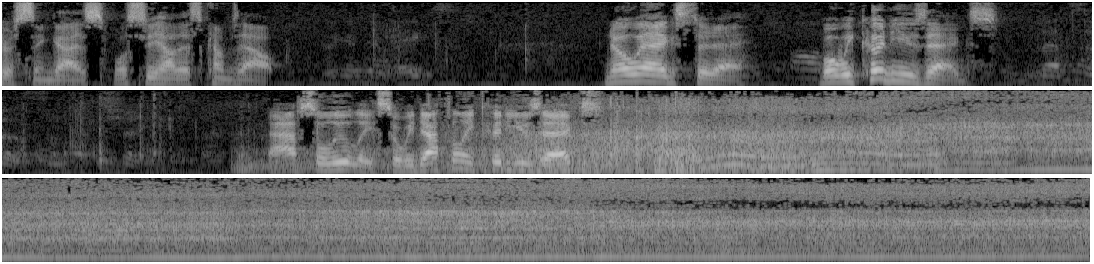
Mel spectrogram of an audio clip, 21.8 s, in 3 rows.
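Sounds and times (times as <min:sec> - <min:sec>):
speech: 0:00.0 - 0:01.9, 0:04.0 - 0:06.7, 0:08.8 - 0:11.6
blender blending a thyroid shake without eggs: 0:08.8 - 0:21.7.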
